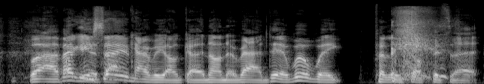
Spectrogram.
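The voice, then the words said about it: Put-on exaggerated Cockney accent. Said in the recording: “I imagine a proper Cockney might be a little bit perturbed by it”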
